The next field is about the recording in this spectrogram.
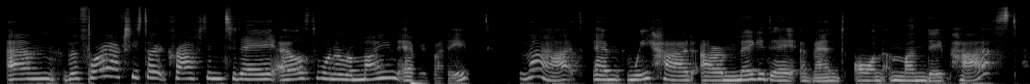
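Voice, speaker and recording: A woman hosting a live crafting stream, husky and hoarse from losing her voice, chatting in a friendly way with many ums and small laughs. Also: fairly high pitch, unhurried. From United Kingdom. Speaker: craft stream host and shop owner.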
